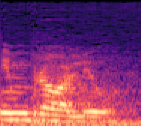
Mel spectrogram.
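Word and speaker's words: imbroglio: इसमें जी साइलेंट रहता है, ठीक है। इम्ब्रोलियो इसका मतलब होता है एक जटिल समस्या, उलझन, स्थिति, ठीक है।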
